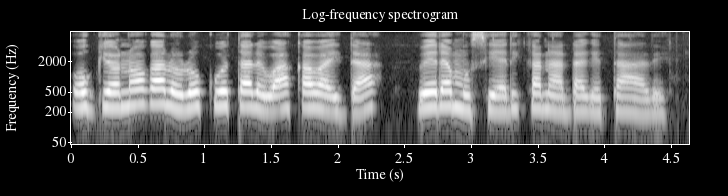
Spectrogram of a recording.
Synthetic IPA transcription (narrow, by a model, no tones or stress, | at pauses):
oɡeɔnɔɣaɾoɾokuotaɾewakaβaida | weɾɛmosiaɾikanadaɣetaɾe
